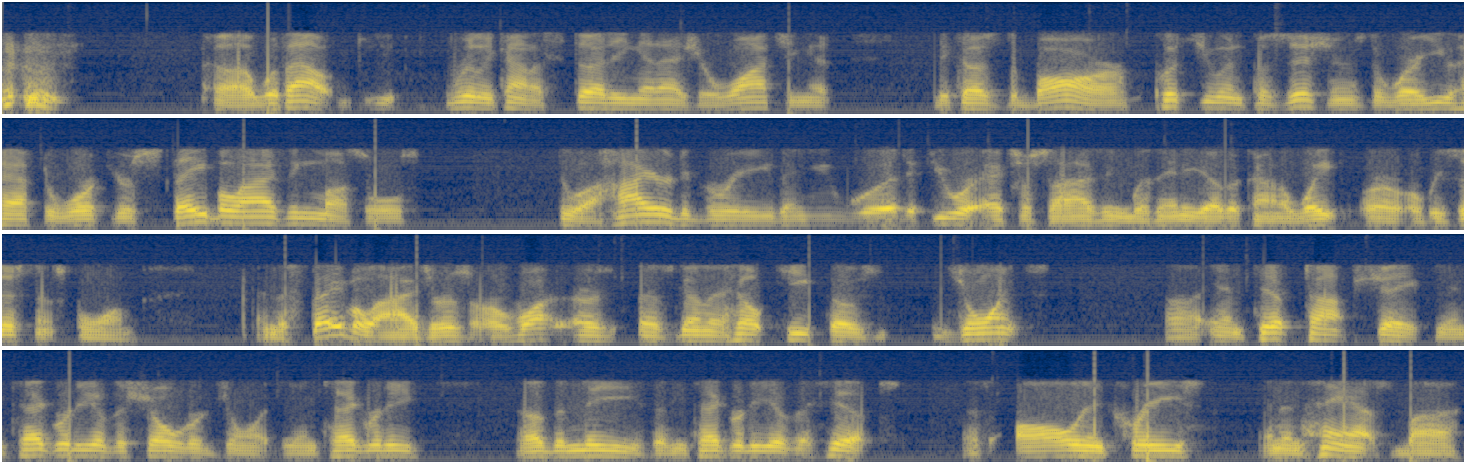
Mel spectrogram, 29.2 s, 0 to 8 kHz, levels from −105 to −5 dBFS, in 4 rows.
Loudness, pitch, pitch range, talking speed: -21 LUFS, 95 Hz, 80-110 Hz, 180 wpm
